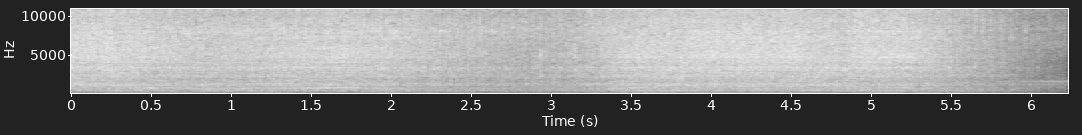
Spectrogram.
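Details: Car started after the alarm was muted and the battery cable reconnected: engine revs up cleanly, eases off, rises again smoothly without stumbling or misfire before dying away; runs normally.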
